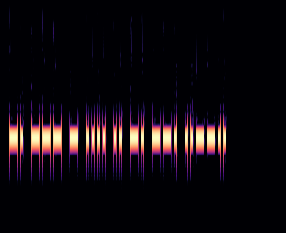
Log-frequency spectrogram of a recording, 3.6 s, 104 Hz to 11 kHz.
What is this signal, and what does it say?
Morse code, heard as a keyed tone, about 34 wpm, 700 Hz. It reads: NOTHING?
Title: Sentences from Top 500 Words and Abbreviations 35wpm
